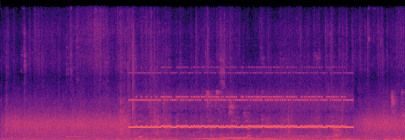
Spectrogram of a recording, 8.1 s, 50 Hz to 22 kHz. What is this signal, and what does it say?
RTTY (75 baud, 170 Hz shift), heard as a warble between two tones, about 2200 Hz centre, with radio static and the noise inside a bus. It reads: ESMALTADO, BANDEJAS, CADAVER,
